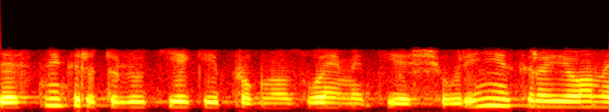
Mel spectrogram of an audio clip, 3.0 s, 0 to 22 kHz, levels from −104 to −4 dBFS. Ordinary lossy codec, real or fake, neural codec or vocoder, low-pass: Opus, 64 kbps; real; none; 3.6 kHz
